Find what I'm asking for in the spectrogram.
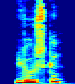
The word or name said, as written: lusk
